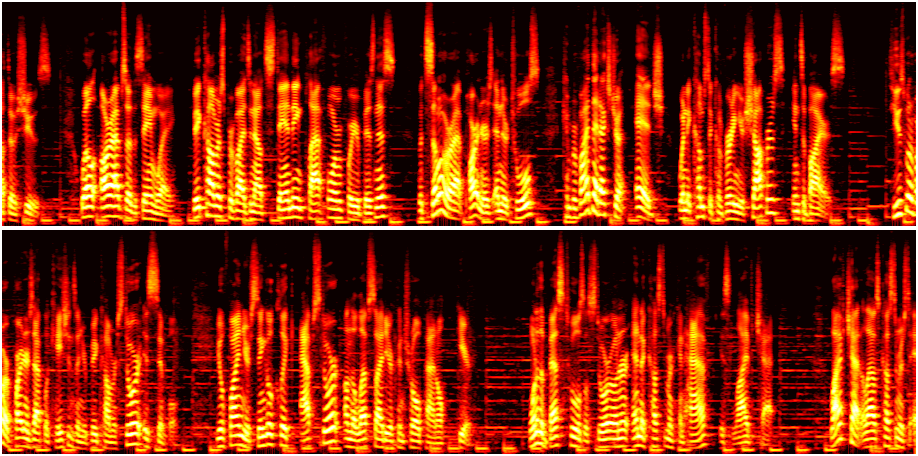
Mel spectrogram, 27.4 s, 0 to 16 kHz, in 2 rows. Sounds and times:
Speech: 0.0s - 12.7s, 13.4s - 20.8s, 21.6s - 25.4s, 26.1s - 27.4s
Music: 0.0s - 27.4s.

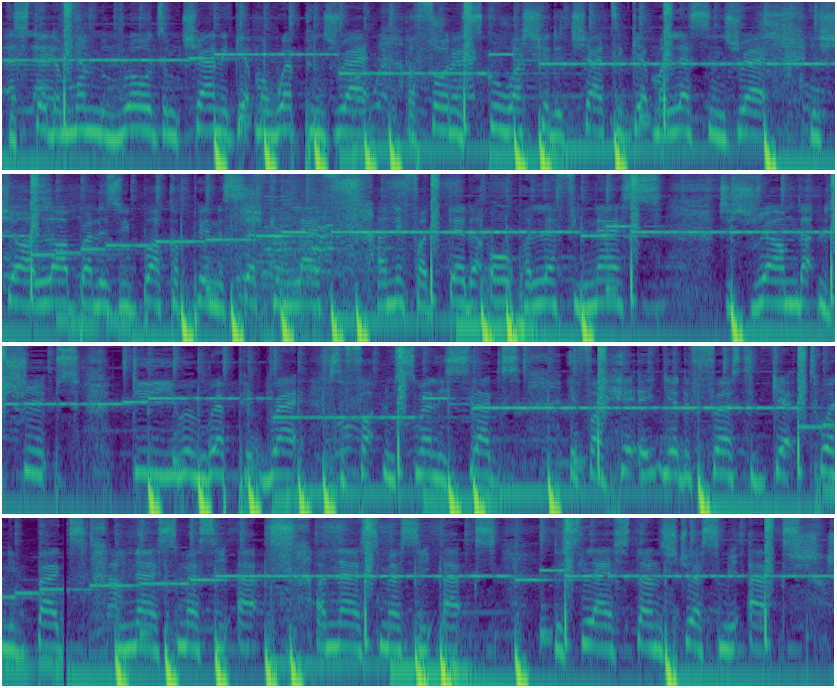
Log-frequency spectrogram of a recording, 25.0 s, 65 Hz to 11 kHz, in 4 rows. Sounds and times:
Music: 0.0s - 24.9s.

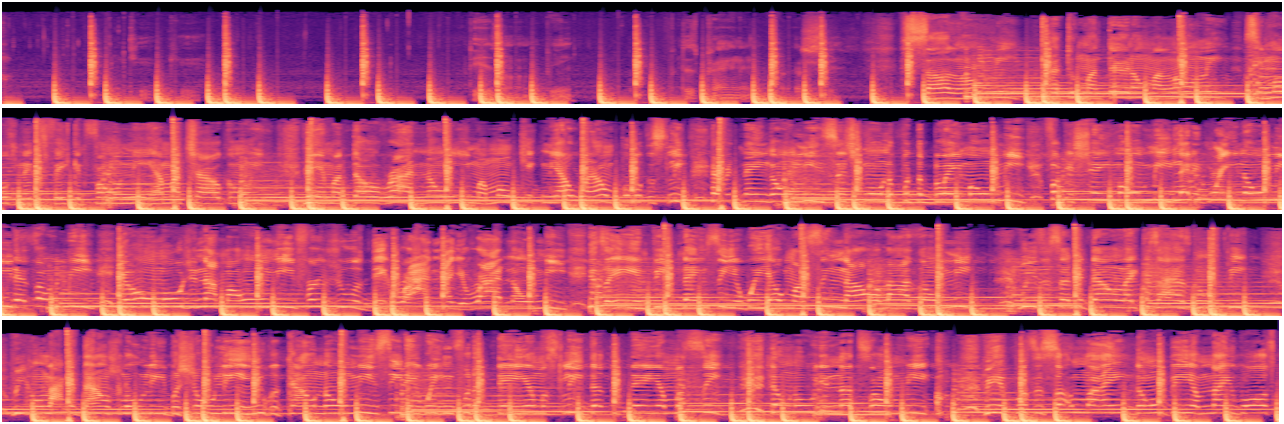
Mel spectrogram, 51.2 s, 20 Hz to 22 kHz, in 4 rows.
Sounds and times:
Guitar: 9.2s - 51.1s.

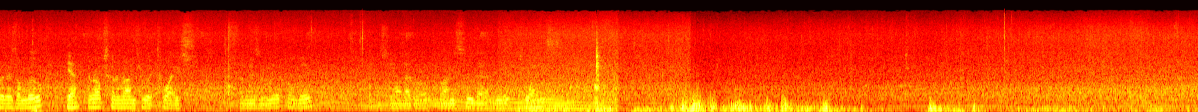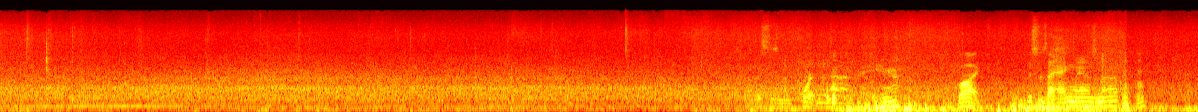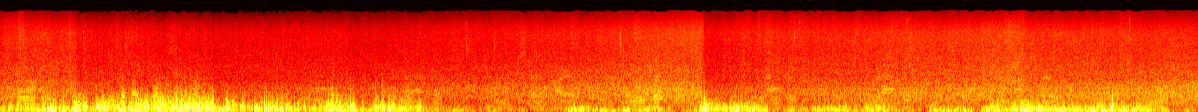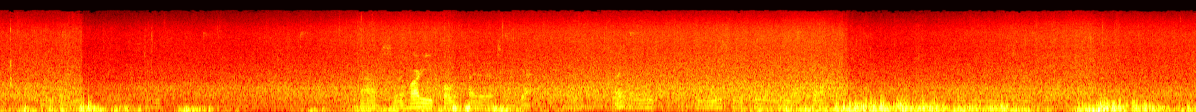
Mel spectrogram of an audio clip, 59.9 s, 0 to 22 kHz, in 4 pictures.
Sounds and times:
Speech: 0.0s - 4.0s, 4.6s - 7.0s, 24.3s - 26.3s, 26.9s - 29.3s, 30.2s - 30.5s, 34.9s - 35.5s, 36.1s - 37.2s, 37.8s - 38.3s, 39.4s - 40.0s, 40.9s - 41.4s, 42.7s - 43.2s, 44.3s - 44.6s, 45.4s - 46.0s, 49.4s - 55.4s, 57.1s - 58.2s
White noise: 0.0s - 59.8s.

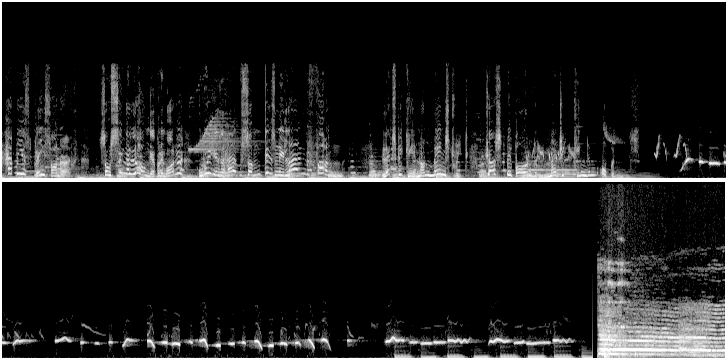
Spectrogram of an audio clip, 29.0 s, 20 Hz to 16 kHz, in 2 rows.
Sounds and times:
Whistle: 3.7s - 4.3s, 13.6s - 25.9s.

